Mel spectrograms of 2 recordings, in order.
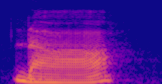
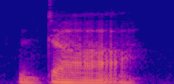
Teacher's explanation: So da is an implosive, which again you have to suck air in slightly before you release it.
